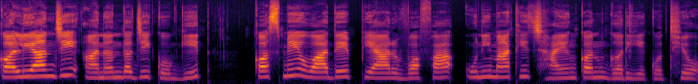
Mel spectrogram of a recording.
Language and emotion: Nepali, neutral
